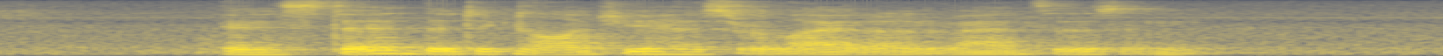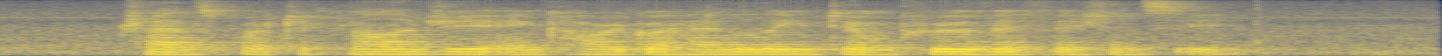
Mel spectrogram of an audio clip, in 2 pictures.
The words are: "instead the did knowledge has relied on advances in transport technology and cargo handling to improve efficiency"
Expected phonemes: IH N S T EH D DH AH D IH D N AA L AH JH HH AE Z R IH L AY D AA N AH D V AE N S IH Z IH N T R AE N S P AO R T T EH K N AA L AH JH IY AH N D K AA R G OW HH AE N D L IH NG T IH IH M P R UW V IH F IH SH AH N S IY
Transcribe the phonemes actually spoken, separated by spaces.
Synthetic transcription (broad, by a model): IH N S T EH D DH AH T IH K N AA L AH JH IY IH Z R IH L AY D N AH D V AE N S IH Z IH N T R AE N S P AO R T T EH K N AA L AH JH IY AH N K AA R G OW HH AE N D L IH NG T IH IH M P R UW V IH F IH SH AH N S IY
